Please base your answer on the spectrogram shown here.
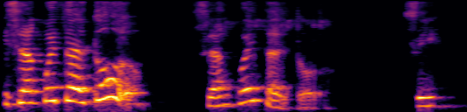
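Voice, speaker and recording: Female law lecturer, emphatic, repeats herself, higher-pitched voice. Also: animated, normal speed. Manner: emphatic, repeats key phrases, frequent tag questions.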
